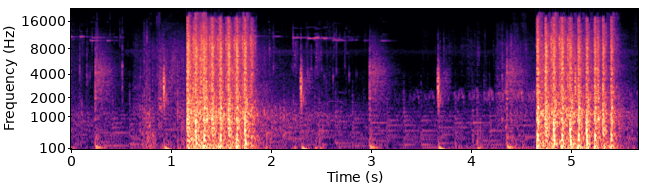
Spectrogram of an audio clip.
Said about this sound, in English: We're going to practice shooting at this square with this sign.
